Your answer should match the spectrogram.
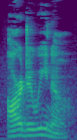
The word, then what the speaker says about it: Arduino: say it so Arduino oh I was right Arduino Arduino Arduino uino yeah always look up the pronunciations that's what I do when I'm unsure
